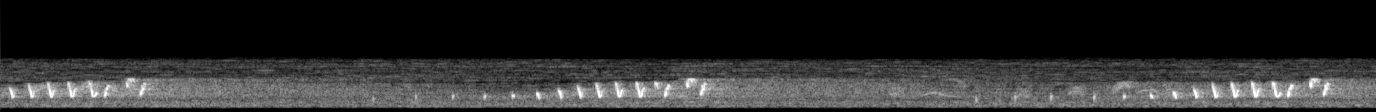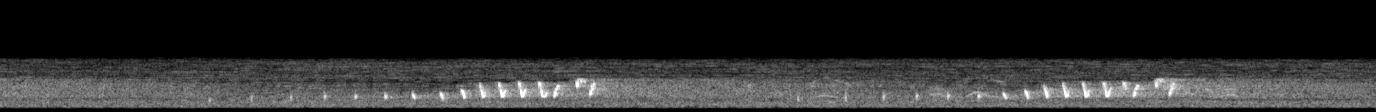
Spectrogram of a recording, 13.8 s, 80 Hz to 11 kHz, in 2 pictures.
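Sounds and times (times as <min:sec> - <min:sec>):
Buff-collared nightjar song: 0:00.0 - 0:13.7
steady hiss: 0:00.0 - 0:13.7.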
